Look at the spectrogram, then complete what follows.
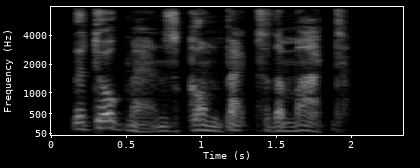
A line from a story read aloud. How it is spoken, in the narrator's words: Leo spoke in an urgent murmur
